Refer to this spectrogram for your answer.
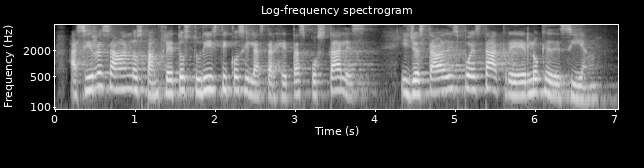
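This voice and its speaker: This woman has a plain, everyday voice, fairly high in pitch, with ordinary pitch variation and a moderate pace. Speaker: journalist and broadcaster. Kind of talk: audiobook reading.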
